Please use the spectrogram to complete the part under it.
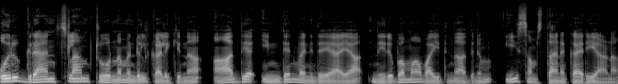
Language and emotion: Malayalam, neutral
